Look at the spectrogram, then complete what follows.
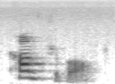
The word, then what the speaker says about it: comfortable: unstressed syllable can disappear here's an example comfortable comfortable can you hear what's happening the o r after f could be pronounced with a schwa sound comfortable but it often isn't pronounced at all you link directly from the f to the t comfortable try it after me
